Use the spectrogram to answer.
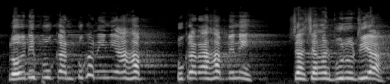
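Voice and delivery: high, loud shouts of realization; alarmed shouting. Acted. Soldiers shouting to each other on the battlefield, loudly alarmed. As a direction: call off the attack at once.

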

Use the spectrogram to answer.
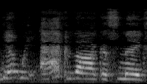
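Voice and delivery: ordinary delivery

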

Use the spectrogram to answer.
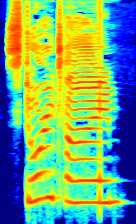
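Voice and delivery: high, slow inviting call; sing-song call. Acted. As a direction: call out like a storyteller. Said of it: "says a voice from the shadows".

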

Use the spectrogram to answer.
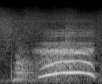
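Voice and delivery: sharp high delighted gasp. Real, not acted.

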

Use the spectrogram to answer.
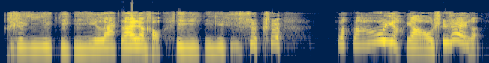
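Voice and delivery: stammering, tripping over every word; a nervous stutterer begging to lead the way. Acted. 结巴的伙计结结巴巴地求着带路.

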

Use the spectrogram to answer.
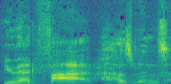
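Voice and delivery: low, slow, unjudging statement; gentle truth-telling. Acted. Jesus telling the woman the truth, without judgment. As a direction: lay out the truth plainly, unhurried. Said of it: "He just told her the truth".

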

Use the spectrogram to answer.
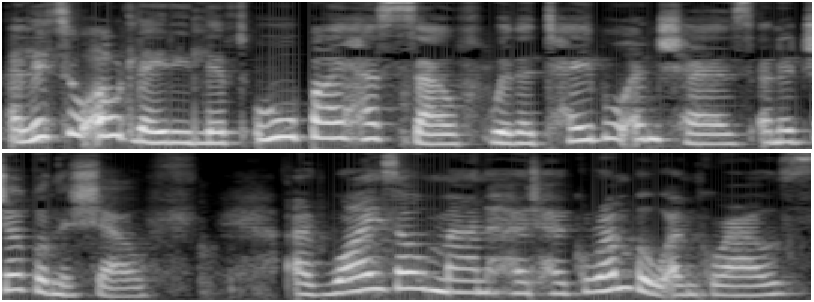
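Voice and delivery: lively read-aloud storytelling; reading to children. A narrator's reading. Reads a picture book aloud.

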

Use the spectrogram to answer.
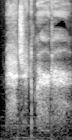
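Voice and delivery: soft, theatrical whispered catchphrase; hammed-up whisper. Gamer trying out a stealth-kill catchphrase in a hammed-up whisper. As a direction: whisper it like a mock assassin.

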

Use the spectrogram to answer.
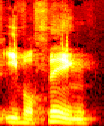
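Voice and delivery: ordinary delivery

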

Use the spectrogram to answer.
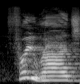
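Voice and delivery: high, loud, mocking disbelief; incredulous echo. Real, not acted. Scoffing at the woman in the clip about free rides, high incredulous echo.

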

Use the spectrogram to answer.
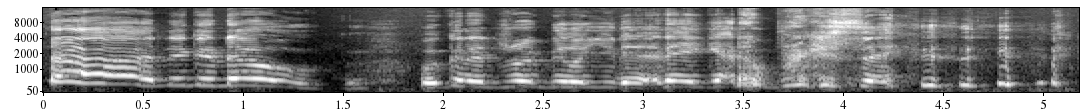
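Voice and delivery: very high, wheezing with laughter; helpless high-pitched laughing; cry-laughing. Real, not acted. Reacting to a funny text, cry-laughing.

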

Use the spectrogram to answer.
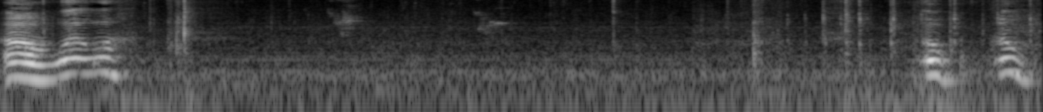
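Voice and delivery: high startled cries; startled yelp. Real, not acted. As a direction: jump at a sudden scare. Startled by enemy in game.

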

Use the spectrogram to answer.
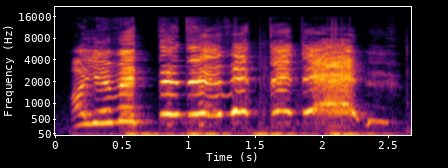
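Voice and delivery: very high, loud falsetto shriek; mock girly squeal. Shrieking yes to the streamer's proposal in mock falsetto. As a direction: squeal it like a giddy bride.

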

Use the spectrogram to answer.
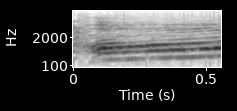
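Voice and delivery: sudden high yelp of fright; startled high scream. Real, not acted. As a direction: yelp as the enemy hits. Panicked scream in game.

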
